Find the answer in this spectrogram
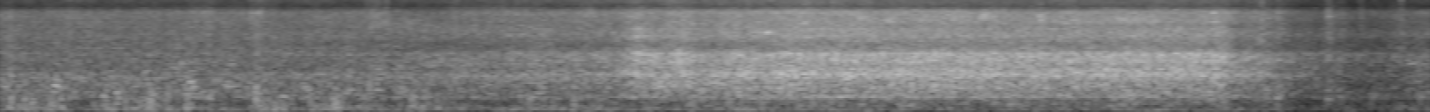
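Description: Passenger train running at speed, heard from an open coach door: the rumble of wheels on the rails. About three seconds in, the train enters a tunnel and the noise becomes much louder and fuller, then drops off suddenly about six seconds in as the train leaves the tunnel.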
